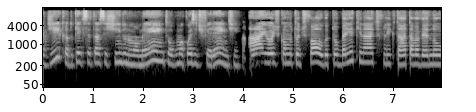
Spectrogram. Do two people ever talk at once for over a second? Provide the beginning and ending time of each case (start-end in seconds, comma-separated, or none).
none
